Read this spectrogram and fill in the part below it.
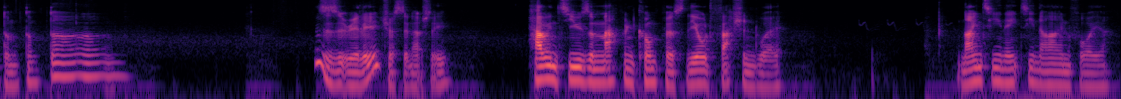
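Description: A man commentating live on a game he plays, chatty and thinking out loud. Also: fairly low pitch. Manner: chatty, thinks out loud, hums while walking. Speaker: streamer. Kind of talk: live let's-play commentary.

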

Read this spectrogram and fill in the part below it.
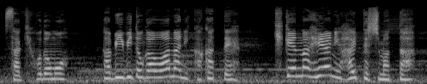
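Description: A woman's voice: sits high, animated, normal speed, fairly bright tone. A woman voicing a composed, resolute young adventurer in a Japanese anime game, speaking in an articulate, slightly formal, earnest way. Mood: urgent, earnest. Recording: long reverb, music behind.

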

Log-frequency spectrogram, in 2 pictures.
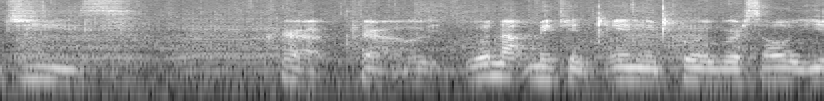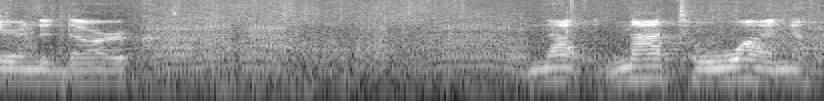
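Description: A man's voice: medium pitch, fairly even intonation, takes it slowly, long pauses, background noise. A young man giving casual gameplay commentary on a headset in a small room at home, chatty, muttering to himself and laughing as he drives. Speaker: gaming YouTuber. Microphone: gaming headset.

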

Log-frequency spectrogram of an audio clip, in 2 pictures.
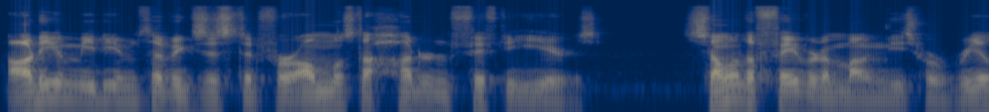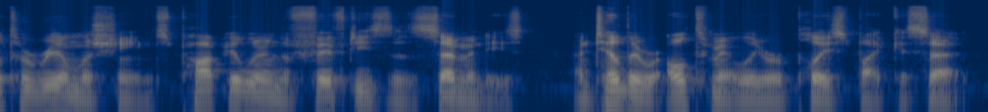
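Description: A man's voice: sits low, big pitch swings, fast talker. A young man casually narrating a DIY electronics project, with dry, understated humor. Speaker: DIY electronics video maker.

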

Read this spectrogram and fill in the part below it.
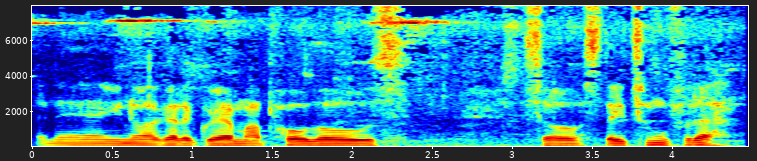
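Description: Raspy, low-voiced middle-aged man vlogging. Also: level tone, unhurried, warm tone, a little hiss or hum. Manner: slangy, informal. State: losing his voice. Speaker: vlogger and clothing reseller. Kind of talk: casual vlog chat. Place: in stores, a parked or moving car, and a room at home.

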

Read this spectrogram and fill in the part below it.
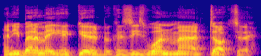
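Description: A man voicing a gruff male guard who speaks bluntly. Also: medium pitch, fairly quick, pushed and bright, pitched above the performer's own voice, lightly acted. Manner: grunting, blunt.

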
